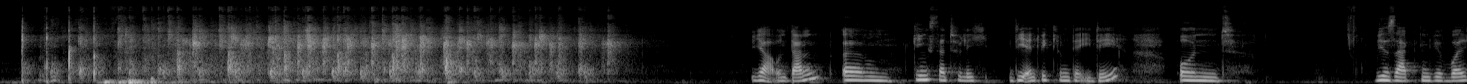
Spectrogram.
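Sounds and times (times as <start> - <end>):
audience applause: 0.0 - 6.4
speech: 7.6 - 12.4, 13.8 - 14.6.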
